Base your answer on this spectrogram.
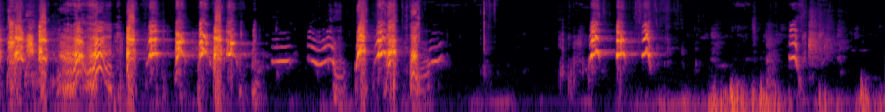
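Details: Faísca, a bad-tempered Miniature Pinscher, lets out rapid clusters of shrill barks, then wavy whining tones and more harsh barks. A silent pause follows before a final tight run of yaps and soft low rumble.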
